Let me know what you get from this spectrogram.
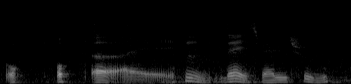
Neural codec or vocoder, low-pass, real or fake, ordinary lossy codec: none; none; real; none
